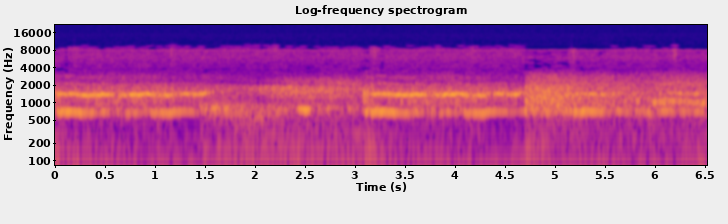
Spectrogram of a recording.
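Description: A BMW sedan's tyres squealing as it slides on a skid pad, in three long, steady squeals of about a second and a half each, with a low engine hum underneath.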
